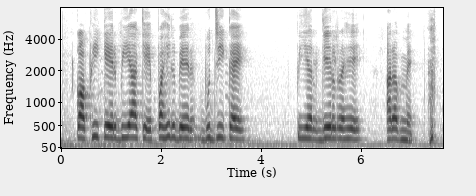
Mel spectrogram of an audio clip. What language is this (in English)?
Maithili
